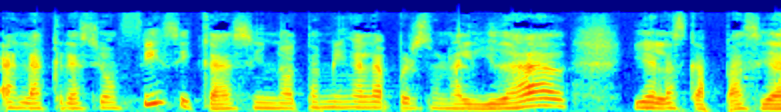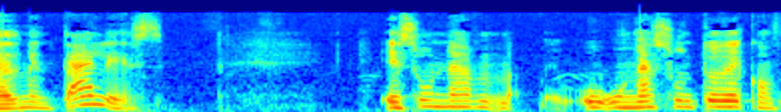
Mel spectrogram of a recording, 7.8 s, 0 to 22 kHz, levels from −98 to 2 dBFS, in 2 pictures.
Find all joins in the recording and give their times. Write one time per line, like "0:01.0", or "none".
0:05.7

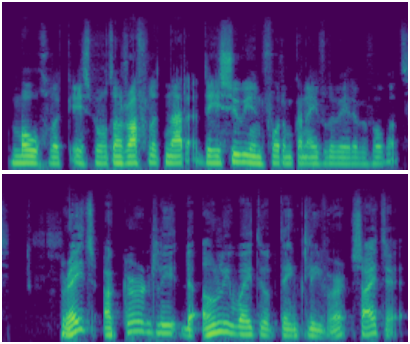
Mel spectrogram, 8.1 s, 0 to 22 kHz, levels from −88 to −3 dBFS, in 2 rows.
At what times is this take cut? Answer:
0:04.7

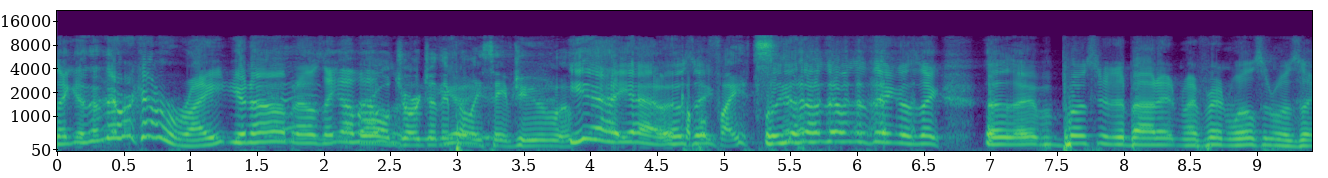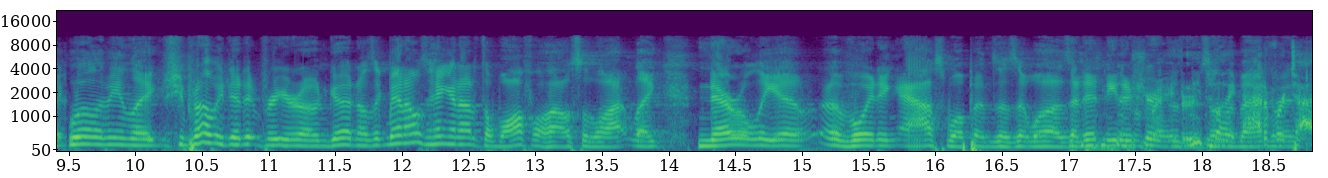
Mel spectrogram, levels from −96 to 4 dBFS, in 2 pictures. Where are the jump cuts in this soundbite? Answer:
0:09.5
0:17.8

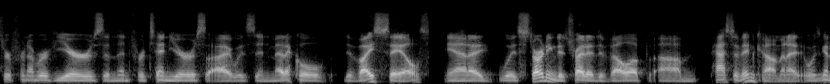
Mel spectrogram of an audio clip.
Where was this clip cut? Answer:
0:04.3

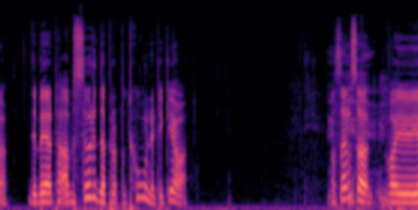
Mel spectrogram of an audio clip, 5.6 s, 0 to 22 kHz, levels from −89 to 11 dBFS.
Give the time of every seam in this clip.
none

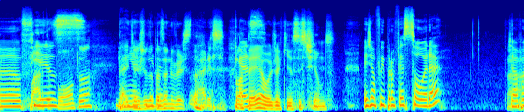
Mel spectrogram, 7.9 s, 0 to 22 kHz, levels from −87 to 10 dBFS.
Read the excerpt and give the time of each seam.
0:01.7
0:03.5
0:05.4

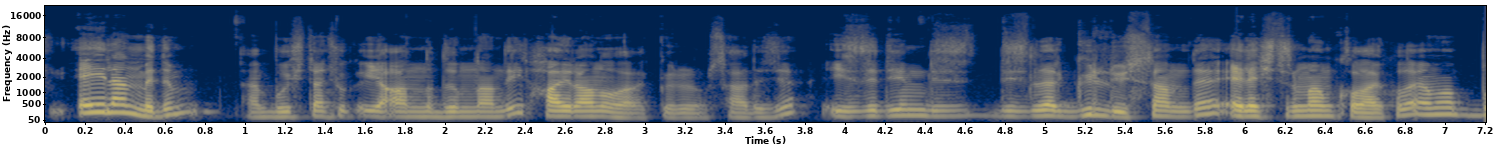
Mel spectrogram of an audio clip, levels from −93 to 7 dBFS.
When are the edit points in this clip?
0:00.9
0:03.8

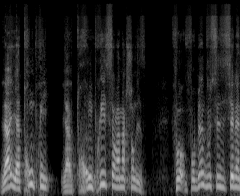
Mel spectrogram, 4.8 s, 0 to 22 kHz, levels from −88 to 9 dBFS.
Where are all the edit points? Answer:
0:01.4

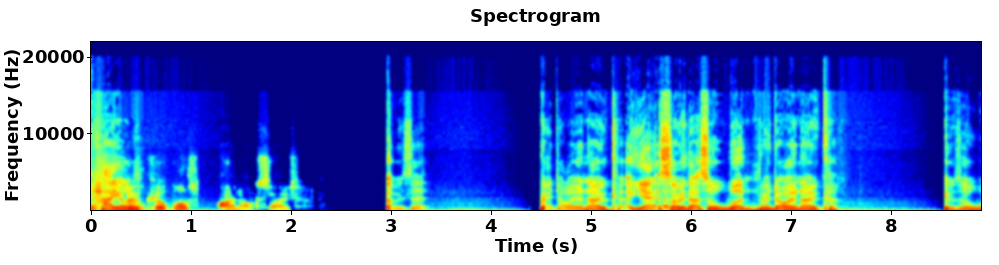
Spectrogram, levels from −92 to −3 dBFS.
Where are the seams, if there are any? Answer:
none

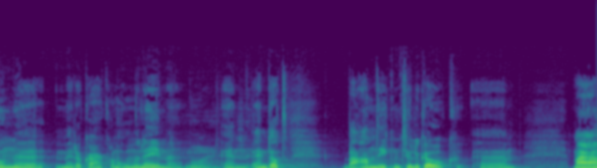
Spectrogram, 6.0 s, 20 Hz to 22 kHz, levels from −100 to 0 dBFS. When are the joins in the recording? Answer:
0:02.5

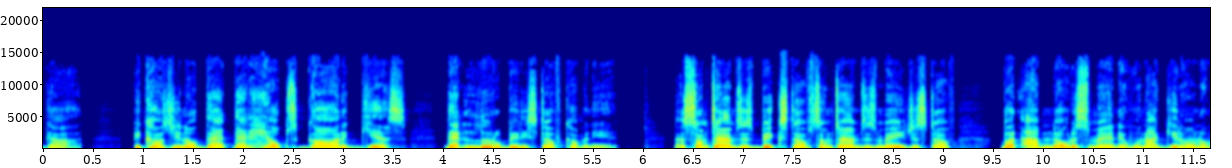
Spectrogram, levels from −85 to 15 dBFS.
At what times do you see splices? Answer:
none

